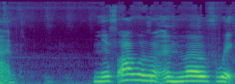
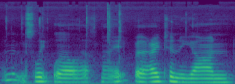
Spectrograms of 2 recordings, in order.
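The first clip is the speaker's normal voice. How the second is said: ordinary delivery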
